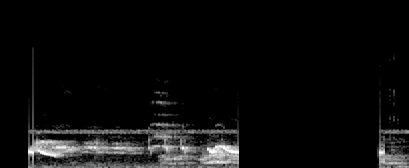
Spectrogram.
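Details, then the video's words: Babbler singing its characteristic luxurious kleperan style: a drawn-out sweeping whistle with harsh chattering overtones lasting over a second, a gap of silence, then a fresh burst of the same raspy whistling. "kleperan mewah khas burung pelanduk semak"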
